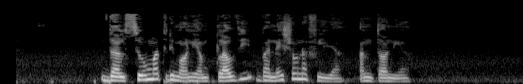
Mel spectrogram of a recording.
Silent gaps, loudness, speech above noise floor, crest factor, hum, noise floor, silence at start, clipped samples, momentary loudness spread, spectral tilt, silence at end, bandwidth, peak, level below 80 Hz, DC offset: none; -20 LUFS; 36 dB; 20 dB; none; -55 dBFS; 1 s; under 0.1%; 11 LU; -5.5 dB/octave; 1.15 s; 11.5 kHz; -2 dBFS; -56 dBFS; under 0.1%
